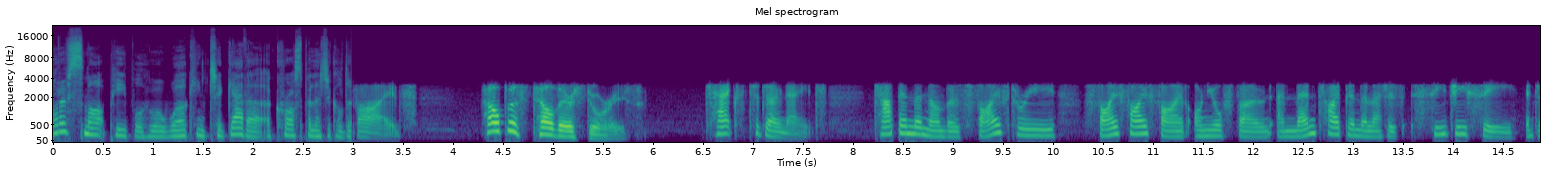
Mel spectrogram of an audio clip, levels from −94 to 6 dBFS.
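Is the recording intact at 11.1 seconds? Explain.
No. From 2.98 s to the end, the sound is dull and boxy, with nothing above 3 kHz, a modest level shift, and a faint new noise floor after a 20 ms gap. This points to an input switched to a poorer device, likely a narrower-band microphone or headset profile.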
